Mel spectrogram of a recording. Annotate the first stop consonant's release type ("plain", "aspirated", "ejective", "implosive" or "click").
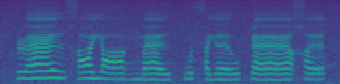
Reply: ejective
